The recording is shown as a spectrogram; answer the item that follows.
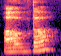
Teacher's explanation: I have to sneak my tongue forward quickly for the TH sound. Also notice in my the that I'm using a schwa there as well.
